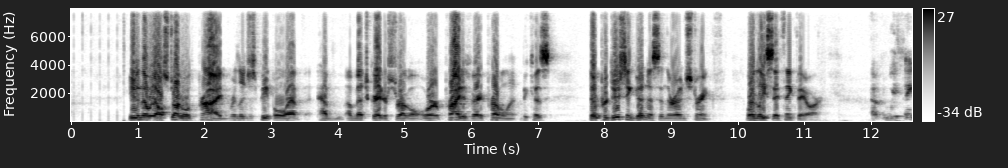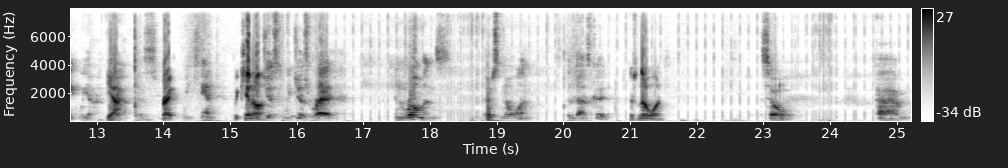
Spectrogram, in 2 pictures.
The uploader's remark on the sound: This is one of the first episodes we recorded, the quality of sound is not that great.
